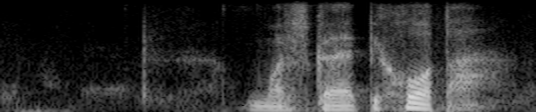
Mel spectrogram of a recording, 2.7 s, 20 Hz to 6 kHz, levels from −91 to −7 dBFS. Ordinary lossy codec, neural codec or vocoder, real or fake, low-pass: Opus, 16 kbps; codec, 16 kHz, 0.5 kbps, X-Codec, HuBERT features, trained on LibriSpeech; fake; 5.4 kHz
